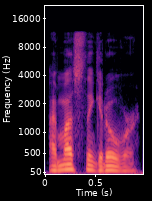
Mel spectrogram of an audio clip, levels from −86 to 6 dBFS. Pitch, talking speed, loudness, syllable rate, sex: 100 Hz, 305 wpm, -18 LUFS, 6.7 syllables/s, male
